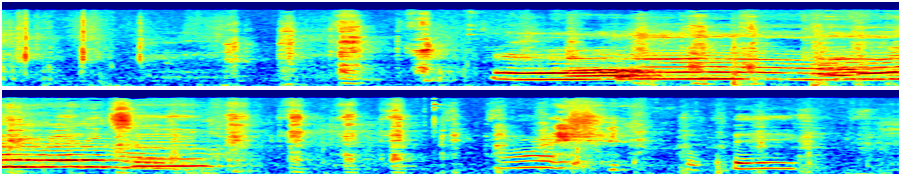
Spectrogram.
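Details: Domestic dogs waiting for dinner at supper time give a sustained, wavering howl lasting about three seconds, then shorter rising whines. A woman talks and soft footsteps and knocks are heard.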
